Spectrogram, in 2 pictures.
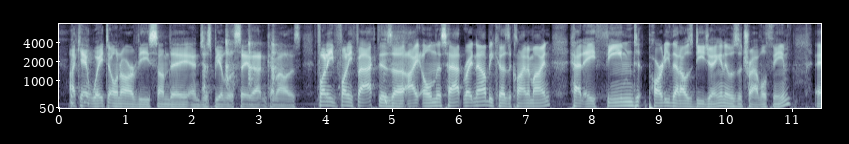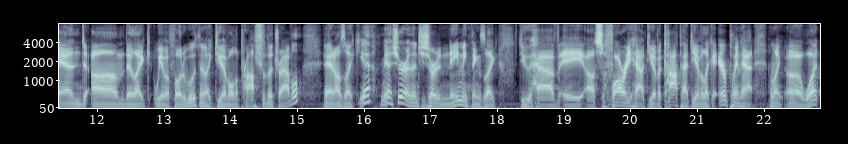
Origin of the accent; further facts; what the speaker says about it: Minnesota, United States; now in California, United States; I'm from Minnesota.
